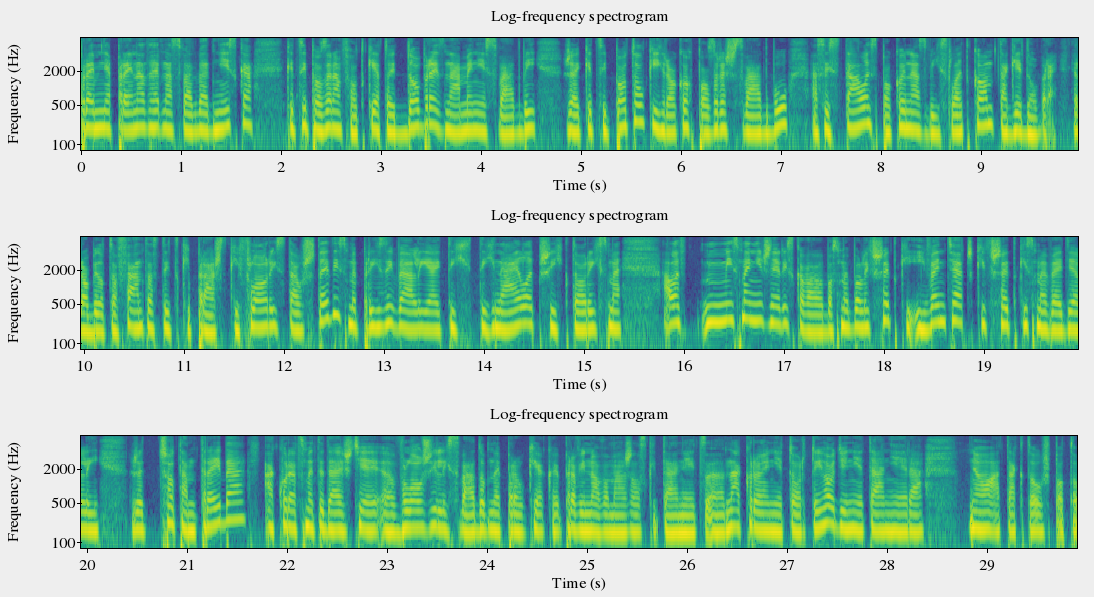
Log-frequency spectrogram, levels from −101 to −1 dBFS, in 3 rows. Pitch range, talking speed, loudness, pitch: 170-200 Hz, 175 wpm, -14 LUFS, 185 Hz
